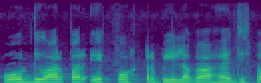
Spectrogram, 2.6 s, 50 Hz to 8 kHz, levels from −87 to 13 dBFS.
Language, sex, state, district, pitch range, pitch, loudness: Hindi, male, Uttar Pradesh, Shamli, 195-225 Hz, 215 Hz, -15 LUFS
